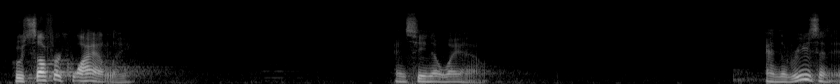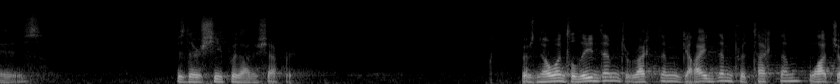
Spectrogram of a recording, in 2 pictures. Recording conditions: large echoing room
